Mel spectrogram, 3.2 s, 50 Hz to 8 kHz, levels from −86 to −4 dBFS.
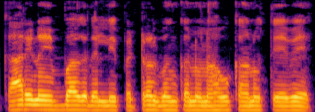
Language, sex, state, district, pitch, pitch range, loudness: Kannada, male, Karnataka, Koppal, 115 Hz, 110-120 Hz, -15 LUFS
